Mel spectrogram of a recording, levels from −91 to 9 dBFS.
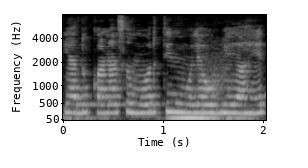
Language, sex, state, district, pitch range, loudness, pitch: Marathi, female, Maharashtra, Sindhudurg, 220-235 Hz, -23 LUFS, 230 Hz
